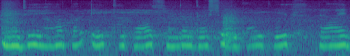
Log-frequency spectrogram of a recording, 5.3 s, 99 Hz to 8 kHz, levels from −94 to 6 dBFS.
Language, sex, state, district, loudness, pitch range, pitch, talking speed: Hindi, female, Uttar Pradesh, Jalaun, -35 LUFS, 225-240 Hz, 235 Hz, 125 wpm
